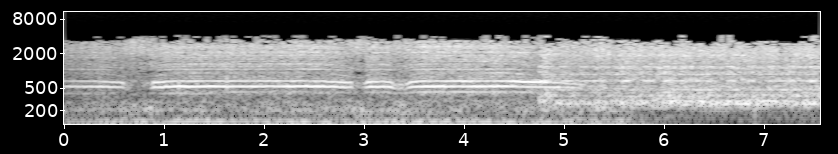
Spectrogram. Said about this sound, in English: Lonesome train on a midnight track, wailing down the darkness. 200 souls thundering toward eternity.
